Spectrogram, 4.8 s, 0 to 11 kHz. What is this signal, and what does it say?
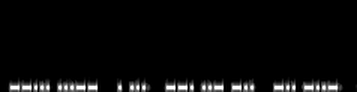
Morse code, heard as a keyed tone, about 30 wpm, 600 Hz. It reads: 73 ES GUD DX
